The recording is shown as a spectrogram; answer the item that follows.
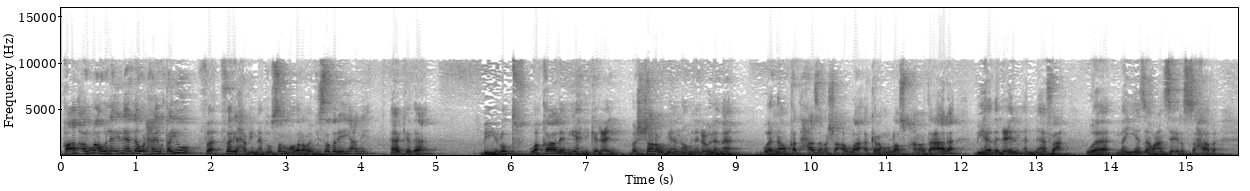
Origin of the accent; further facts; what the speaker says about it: Tunisia; فما في الحالة المدنية عندنا في تونس في المحاكم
